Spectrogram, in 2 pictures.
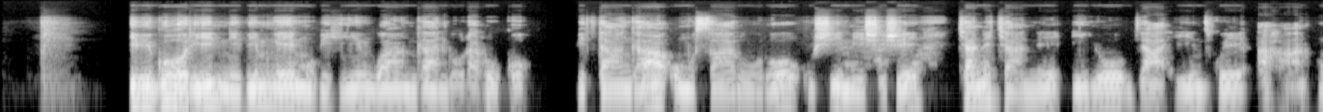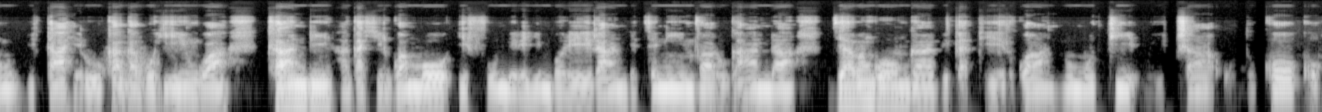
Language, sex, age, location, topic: Kinyarwanda, male, 18-24, Nyagatare, agriculture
